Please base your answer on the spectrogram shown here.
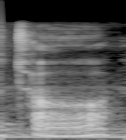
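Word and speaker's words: ת: Sound, the name is a taw, and it makes a T sound, as in t, t, t.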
